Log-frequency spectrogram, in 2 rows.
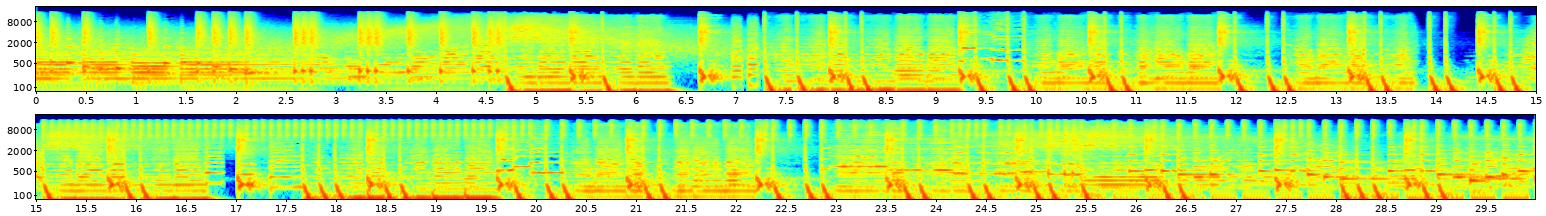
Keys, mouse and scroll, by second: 1.7-3.0 drag, 5.1-7.6 typing, 9.2-21.3 drag, 21.7-26.2 typing, 29.4-29.9 drag.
